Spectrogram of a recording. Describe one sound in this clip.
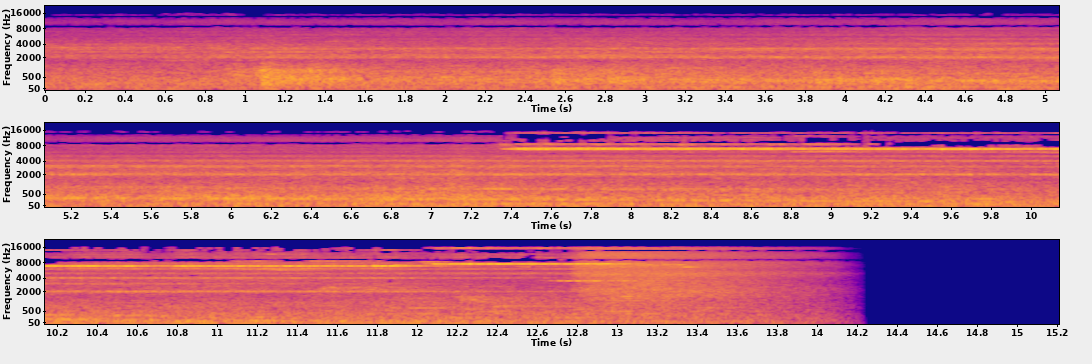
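A metro train rumbles into an echoing underground station, growing louder as it approaches.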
